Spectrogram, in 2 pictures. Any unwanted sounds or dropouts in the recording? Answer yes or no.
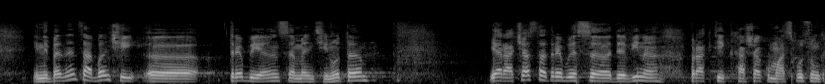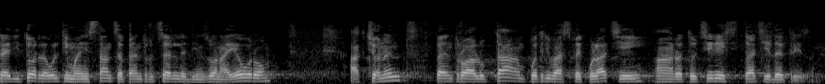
no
